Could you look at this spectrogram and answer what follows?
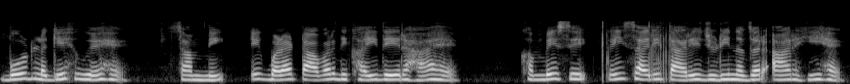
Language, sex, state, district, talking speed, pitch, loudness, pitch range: Hindi, female, Chhattisgarh, Bilaspur, 155 wpm, 225 Hz, -15 LUFS, 215-235 Hz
